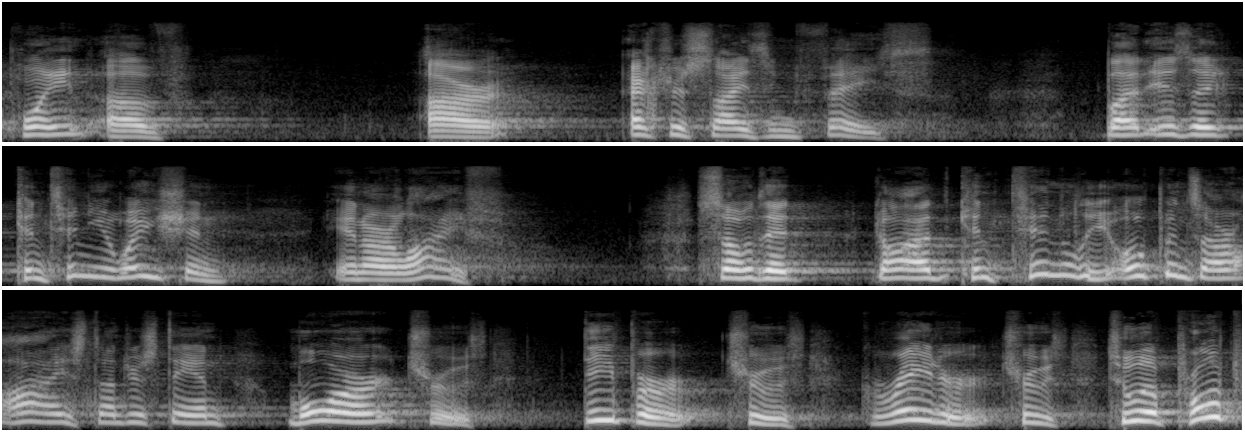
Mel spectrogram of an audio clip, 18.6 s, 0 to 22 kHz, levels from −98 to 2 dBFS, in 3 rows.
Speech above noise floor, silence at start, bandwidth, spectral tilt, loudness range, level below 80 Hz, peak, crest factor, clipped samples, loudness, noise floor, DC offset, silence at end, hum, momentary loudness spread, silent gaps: 49 dB; 0.05 s; 10 kHz; -6.5 dB/octave; 5 LU; -74 dBFS; -2 dBFS; 18 dB; under 0.1%; -21 LUFS; -69 dBFS; under 0.1%; 0 s; none; 15 LU; none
